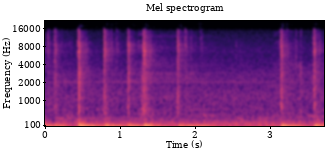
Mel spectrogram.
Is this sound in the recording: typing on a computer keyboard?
yes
